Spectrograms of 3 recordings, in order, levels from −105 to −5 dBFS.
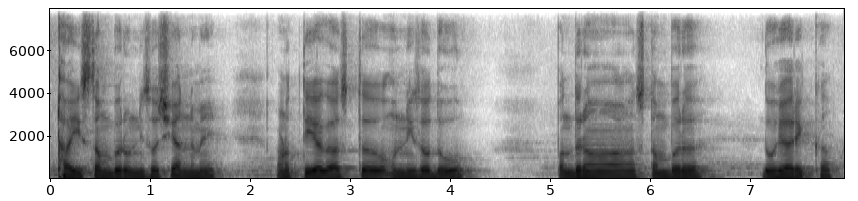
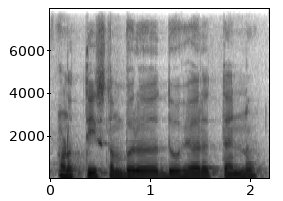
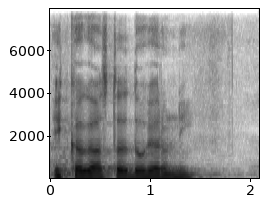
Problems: continuous background conversations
